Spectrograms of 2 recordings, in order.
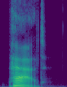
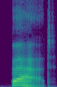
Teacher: The only physical thing that's different is a tiny little vibration in your vocal cords for the B sound.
